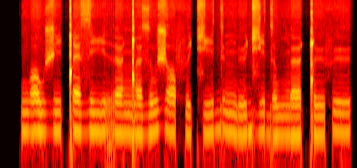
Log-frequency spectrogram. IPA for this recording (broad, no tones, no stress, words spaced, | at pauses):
wɔwʒiǃɛ zirœ ŋ͡ǃœzu ʒɔfʉt͡ɕidʉ ŋʉd͡ʑidɵw ŋœ ǃʉfʉ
